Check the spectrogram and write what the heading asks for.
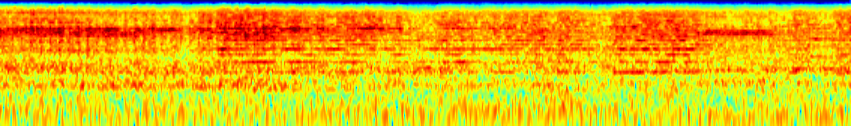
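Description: Street traffic: vehicle engines with a steady low rumble and some faint held whining tones.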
